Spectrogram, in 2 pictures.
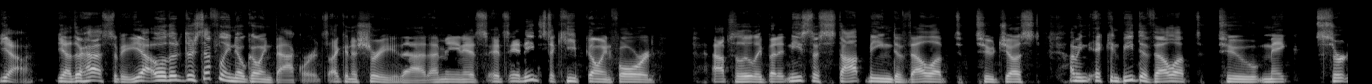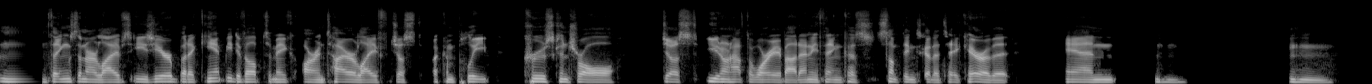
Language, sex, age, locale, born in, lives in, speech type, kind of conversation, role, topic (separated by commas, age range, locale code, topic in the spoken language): English, male, 40-44, en-US, United States, United States, conversation, podcast, guest, How can relying too much on technology affect our daily lives and well-being?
